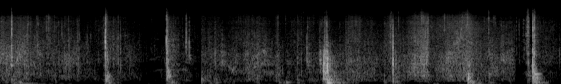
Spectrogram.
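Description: Dry dead branches snapping with sharp irregular cracks, about six in a few seconds, over the rustle of brushy twigs being pulled and handled.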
